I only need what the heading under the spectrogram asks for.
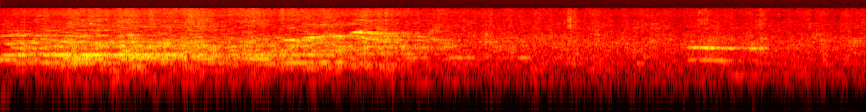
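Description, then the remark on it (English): A crowd at a Republican governor's debate in Texas applauding, a dense wash of clapping that is loudest at the start and gradually thins and fades over a few seconds, with a brief whoop or cheer near the end. “I'm very glad to see you're already excited, because I was just going to tell you, if you're excited to be here at this Republican governor's debate, then show it by giving yourselves a big round of applause.”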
